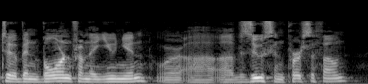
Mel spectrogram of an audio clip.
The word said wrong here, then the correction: Persephone: Persephone. There we go. I'll get it. I'll actually put the enunciation on the correct syllable. Persephone,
